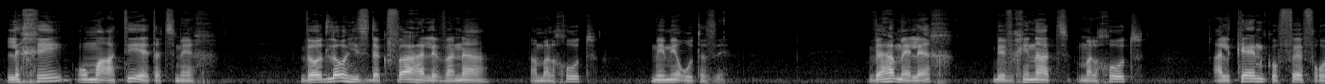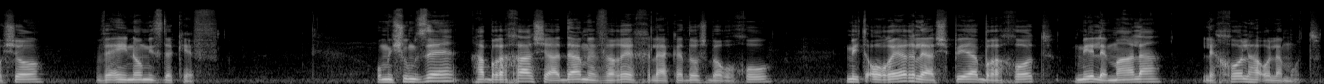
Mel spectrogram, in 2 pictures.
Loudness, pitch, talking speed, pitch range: -23 LUFS, 110 Hz, 75 wpm, 95-120 Hz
